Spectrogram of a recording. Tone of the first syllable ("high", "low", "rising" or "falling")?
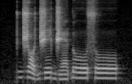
falling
